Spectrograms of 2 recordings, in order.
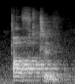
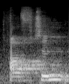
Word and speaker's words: often: 17 yes we have often often the T there is silent sometimes they say so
